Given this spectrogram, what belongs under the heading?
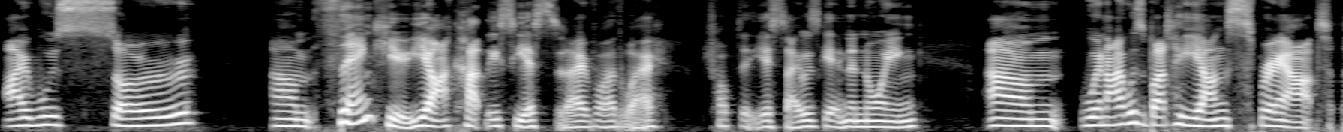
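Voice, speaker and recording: A woman's voice: mid-range voice, dry recording, studio quality. A woman chatting casually and informally on a livestream, rambling a little as she gives updates. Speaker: voice actor and streamer giving updates.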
